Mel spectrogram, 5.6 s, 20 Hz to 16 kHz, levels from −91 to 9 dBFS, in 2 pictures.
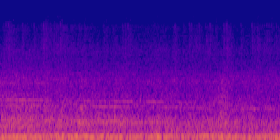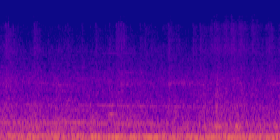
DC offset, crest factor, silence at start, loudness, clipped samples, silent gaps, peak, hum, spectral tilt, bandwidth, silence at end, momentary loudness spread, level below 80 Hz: under 0.1%; 14 dB; 0 s; -38 LUFS; under 0.1%; none; -22 dBFS; none; -8 dB/octave; 9.2 kHz; 0 s; 4 LU; -38 dBFS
